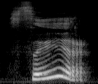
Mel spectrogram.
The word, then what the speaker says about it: сыр: And the last new word for today is СЫР /sêêr/ . СЫР /sêêr/ is...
